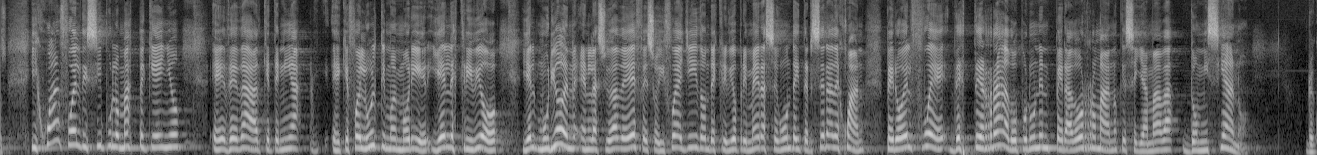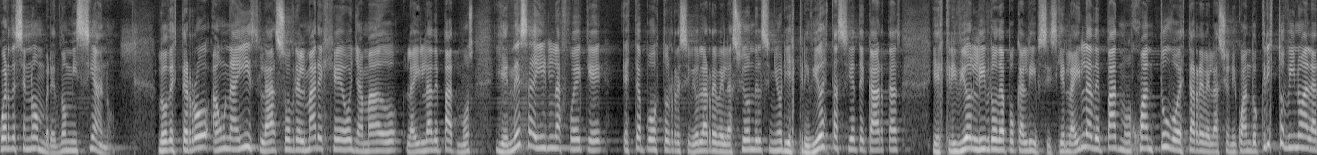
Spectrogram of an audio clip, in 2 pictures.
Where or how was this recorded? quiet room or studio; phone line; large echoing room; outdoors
large echoing room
